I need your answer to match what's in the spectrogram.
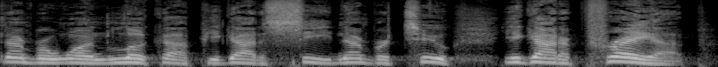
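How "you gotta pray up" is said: usual speaking voice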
